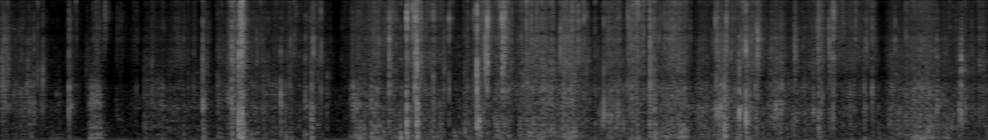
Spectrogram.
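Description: Plastic packing tape crinkling and tearing as it is pulled and cut off a heavily taped cardboard box, with scissors working through the tape and cardboard. Scattered crackles and one sharp snap about two and a half seconds in, then a dense run of crackling from about three and a half seconds on.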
